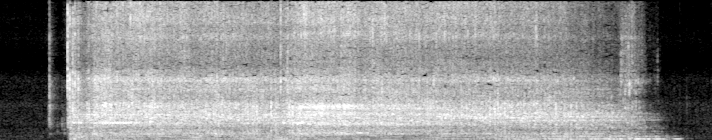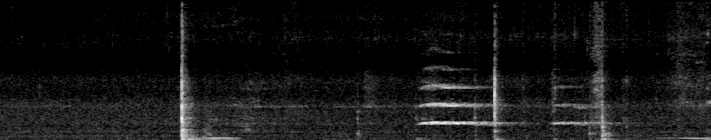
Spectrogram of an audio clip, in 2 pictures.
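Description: Electric mixer grinder (mixie) running in one burst of about four and a half seconds, grinding a wet white paste, then cutting off abruptly. A short knock follows a couple of seconds later.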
